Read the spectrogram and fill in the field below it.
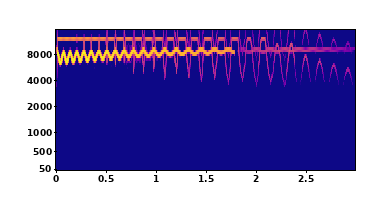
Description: Sound of a bird tweeting nicely

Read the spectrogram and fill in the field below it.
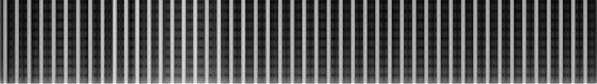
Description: Sound of a chainsaw

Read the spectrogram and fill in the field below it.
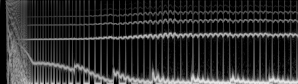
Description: pop

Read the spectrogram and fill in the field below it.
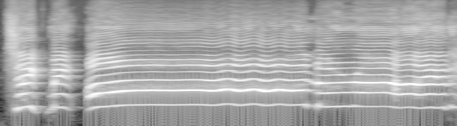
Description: take me on a ride hard, vocal

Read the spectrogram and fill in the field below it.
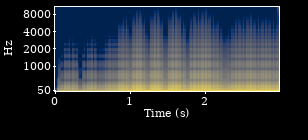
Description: pop, Sound of a cat purring

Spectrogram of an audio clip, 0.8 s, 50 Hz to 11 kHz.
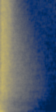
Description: K2 room Snr, drum

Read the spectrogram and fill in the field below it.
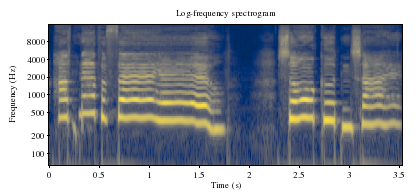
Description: never felt so good inside soft, vocal

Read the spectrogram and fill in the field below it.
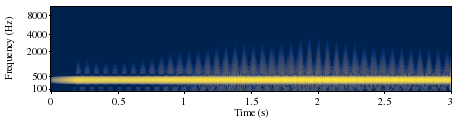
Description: pop, Sound of a cruise ship horn

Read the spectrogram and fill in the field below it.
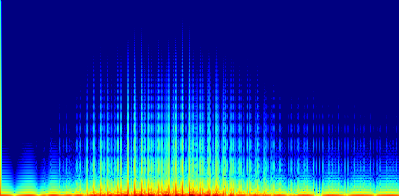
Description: Sound of a dinosaur

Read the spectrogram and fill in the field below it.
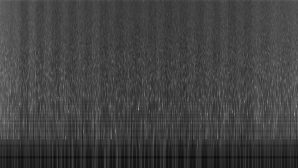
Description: center, Sound of a train

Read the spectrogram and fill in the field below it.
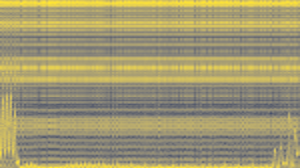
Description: pop, Sound of a cat meowing

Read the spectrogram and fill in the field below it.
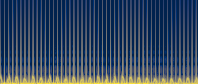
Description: pop, Sound of a helicopter

